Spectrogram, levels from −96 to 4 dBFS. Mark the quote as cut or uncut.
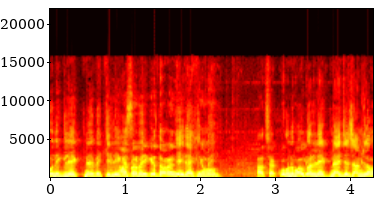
uncut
